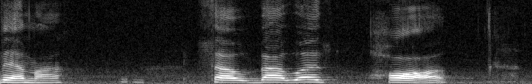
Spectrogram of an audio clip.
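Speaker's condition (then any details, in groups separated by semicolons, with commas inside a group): Cerebral palsy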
